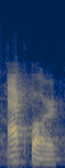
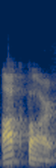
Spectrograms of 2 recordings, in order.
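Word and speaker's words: Ackbar: The name of the Mon Calamari admiral who fought for the Rebel Alliance at the Battle of Endor is Akbar, not Akbar, as you pronounced it.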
